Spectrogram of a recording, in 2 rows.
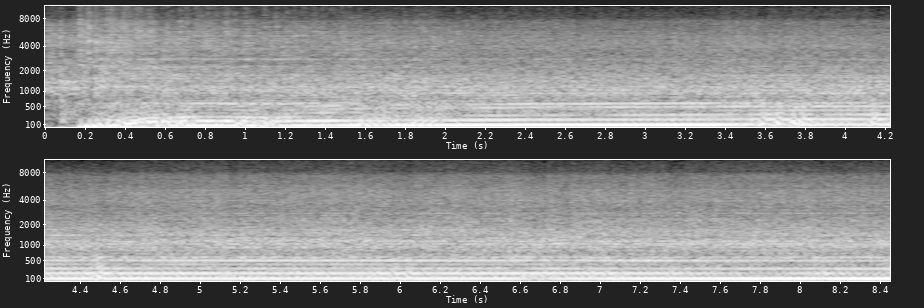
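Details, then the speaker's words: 1977 Ford Pinto wagon with 2.3 L EFI engine from a 93 Mustang, hyperfuel pump, ignition and pump on manual switch, first start beyond starting fluid; catches, climbs and holds a steady high fast idle; idle not regulating, owner suspects idle air control. "it runs that grabing way too high yeah it's too high it'll figure it out or I'll figure it out"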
